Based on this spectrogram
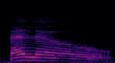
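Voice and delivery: ordinary delivery, nothing marked

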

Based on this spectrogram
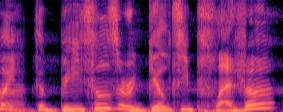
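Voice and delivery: high, disbelieving question with a rising end; real astonished double-check; incredulous. Real, not acted. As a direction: balk at the very idea, pitch jumping up. Disbelief at Beatles as guilty pleasure.

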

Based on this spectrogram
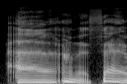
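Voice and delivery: normal talking voice

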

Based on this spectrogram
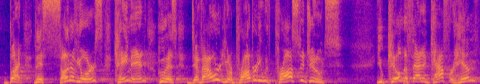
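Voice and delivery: bitter yelling resentment; angry older brother. Acted. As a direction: rail at your father like the wronged son. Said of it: "There, there's some aggression here".

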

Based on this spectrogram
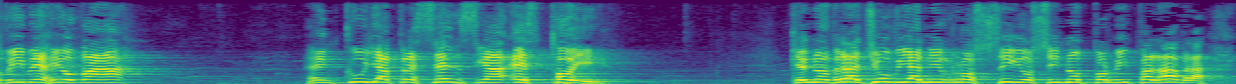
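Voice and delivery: a hint of solemn prophet, slow; Elijah's oath. Elijah swearing before the king, solemn. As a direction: declare it like Elijah. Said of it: "Elías dijo".

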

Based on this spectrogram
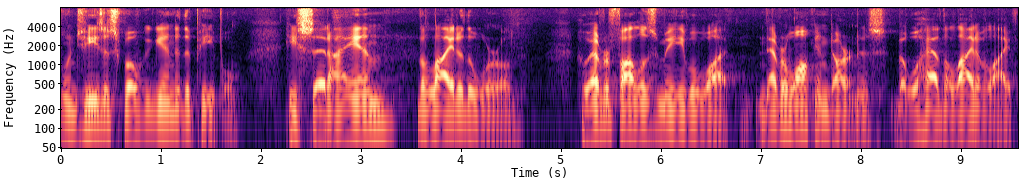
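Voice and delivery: quiet scripture reading. Acted. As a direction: read the verse gently to the church. Reading the verse aloud.

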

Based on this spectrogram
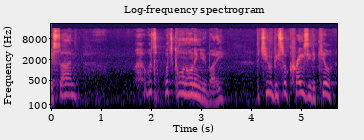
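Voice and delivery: soft, hushed, gentle father's voice; tender fatherly question. Pretend. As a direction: ask it softly, like a dad reaching his hurt son. Father gently asks his son.

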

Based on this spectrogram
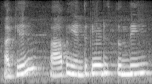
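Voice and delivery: high, anxious question to husband; flustered worry. A narrator's reading. Mother asks husband why the baby cries, high and anxious. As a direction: panicky and lost, pitched high. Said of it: "కంగారులో".

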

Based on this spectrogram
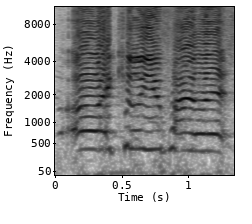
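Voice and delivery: loud, high gloating shouts; gleeful battle yell. Real, not acted. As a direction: yell it like you just won the fight. Gloating over kills in game.

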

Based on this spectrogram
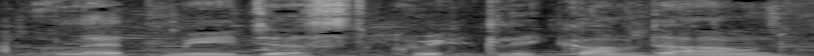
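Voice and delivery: ordinary delivery

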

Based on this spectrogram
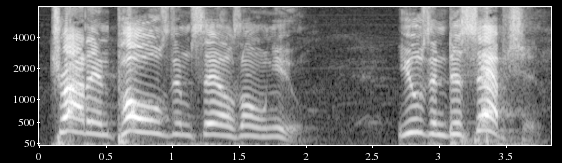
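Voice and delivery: loud, rising preacher's cry; preaching at full force. Acted. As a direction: hammer each line home to the congregation.

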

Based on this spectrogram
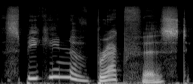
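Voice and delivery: slow, high-pitched, tentative hope; hopeful. A narrator's reading. Headmaster fishes for breakfast from his wife, hopeful. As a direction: float it up slowly, hinting. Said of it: "said Mister Sturgeon hopefully".

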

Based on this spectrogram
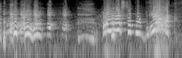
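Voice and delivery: high, slow, loud laughing shout; mock Toad voice. Dubbing Toad about his tan, high and shouting. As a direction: ham it up as a squealing Toad.

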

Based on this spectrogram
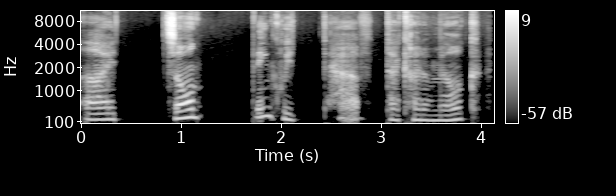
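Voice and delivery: ordinary talk, nothing marked

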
